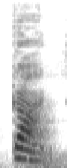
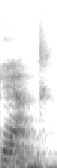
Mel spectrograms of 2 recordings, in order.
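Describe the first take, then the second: First: The vowel is said fully as an A. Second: The vowel is said lazily and reduced. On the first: "if I were to be speaking with a proper English accent" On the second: "we kind of say lazy"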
